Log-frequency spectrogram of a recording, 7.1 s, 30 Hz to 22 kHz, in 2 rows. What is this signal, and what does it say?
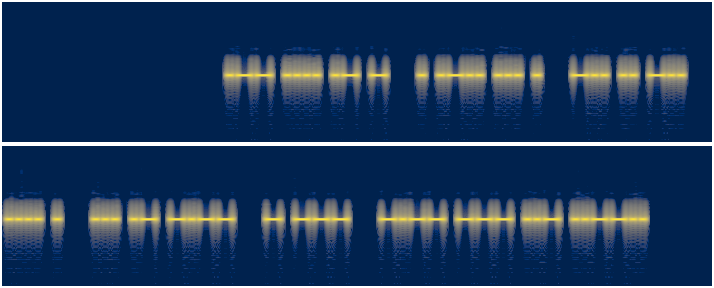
Morse code, heard as a keyed tone, about 50 wpm, 700 Hz. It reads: WHAT ELSE DID HE SAY TO YOU?
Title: Sentences from Top 800 Words 50wpm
